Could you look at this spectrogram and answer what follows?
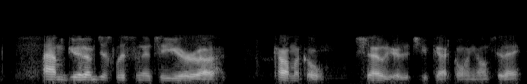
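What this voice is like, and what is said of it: Southern American accent. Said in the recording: “The Southern accent.”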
